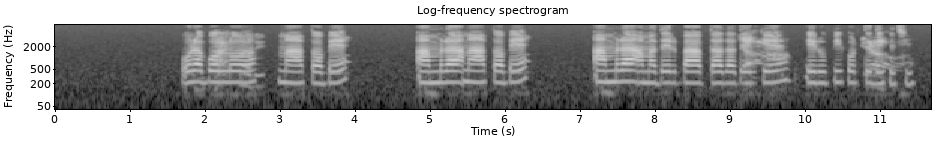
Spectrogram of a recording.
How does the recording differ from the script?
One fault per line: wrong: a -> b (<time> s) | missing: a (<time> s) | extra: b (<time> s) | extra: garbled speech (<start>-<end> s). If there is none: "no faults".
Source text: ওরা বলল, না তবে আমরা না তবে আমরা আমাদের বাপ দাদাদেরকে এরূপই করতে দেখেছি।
no faults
